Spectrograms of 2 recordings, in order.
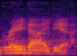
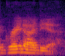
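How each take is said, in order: First: The T in 'great' sounds like a D. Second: The T in 'great' sounds like a D.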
